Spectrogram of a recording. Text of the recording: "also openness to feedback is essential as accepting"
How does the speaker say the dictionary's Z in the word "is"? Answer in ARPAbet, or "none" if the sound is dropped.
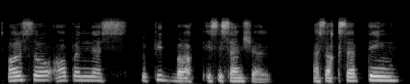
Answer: S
